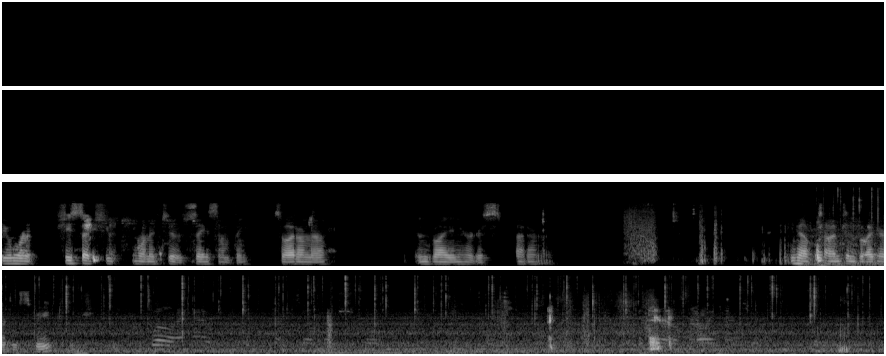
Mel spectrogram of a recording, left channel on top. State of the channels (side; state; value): left; silent; 50 dB below the other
